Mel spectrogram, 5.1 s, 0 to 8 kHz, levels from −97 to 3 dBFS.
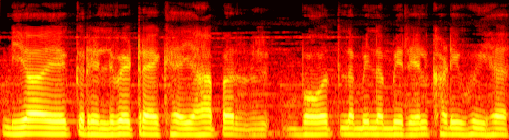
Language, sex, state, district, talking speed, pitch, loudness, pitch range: Hindi, male, Jharkhand, Palamu, 165 wpm, 130 Hz, -16 LUFS, 130-135 Hz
